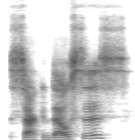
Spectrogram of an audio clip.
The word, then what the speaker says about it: sarcoidosis: sometimes for X-rays and stuff for people with sarcoidosis.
